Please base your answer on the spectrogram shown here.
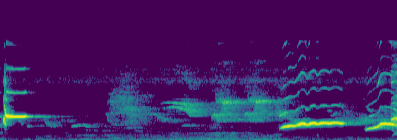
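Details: Indonesian oriental magpie-robin, recorded as song-training material for bird keepers: a short high note, soft twittering, then a long, slightly rising clear whistle and another note starting to rise at the end.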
